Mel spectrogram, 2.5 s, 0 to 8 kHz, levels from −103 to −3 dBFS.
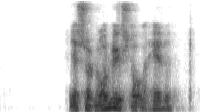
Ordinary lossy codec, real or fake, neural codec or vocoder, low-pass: AAC, 48 kbps; real; none; 7.2 kHz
